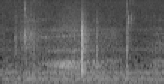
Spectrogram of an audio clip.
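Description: Low room tone, with a sharp click about a second in as a whiskey glass is set down on the wooden bar top, and a fainter tick after it.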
